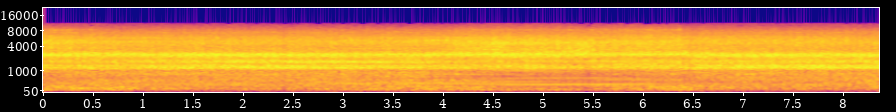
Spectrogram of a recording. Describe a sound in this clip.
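A single-cylinder dual-sport motorcycle cruises along a winding road.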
